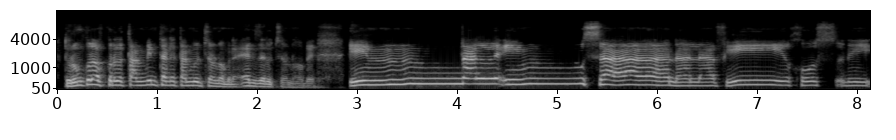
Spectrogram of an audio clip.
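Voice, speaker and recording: A man giving a Quran recitation lesson. He explains the rules with fillers, then chants the example verses slowly and more loudly. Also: on the high side. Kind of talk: tajweed lesson, explaining in Bengali.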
